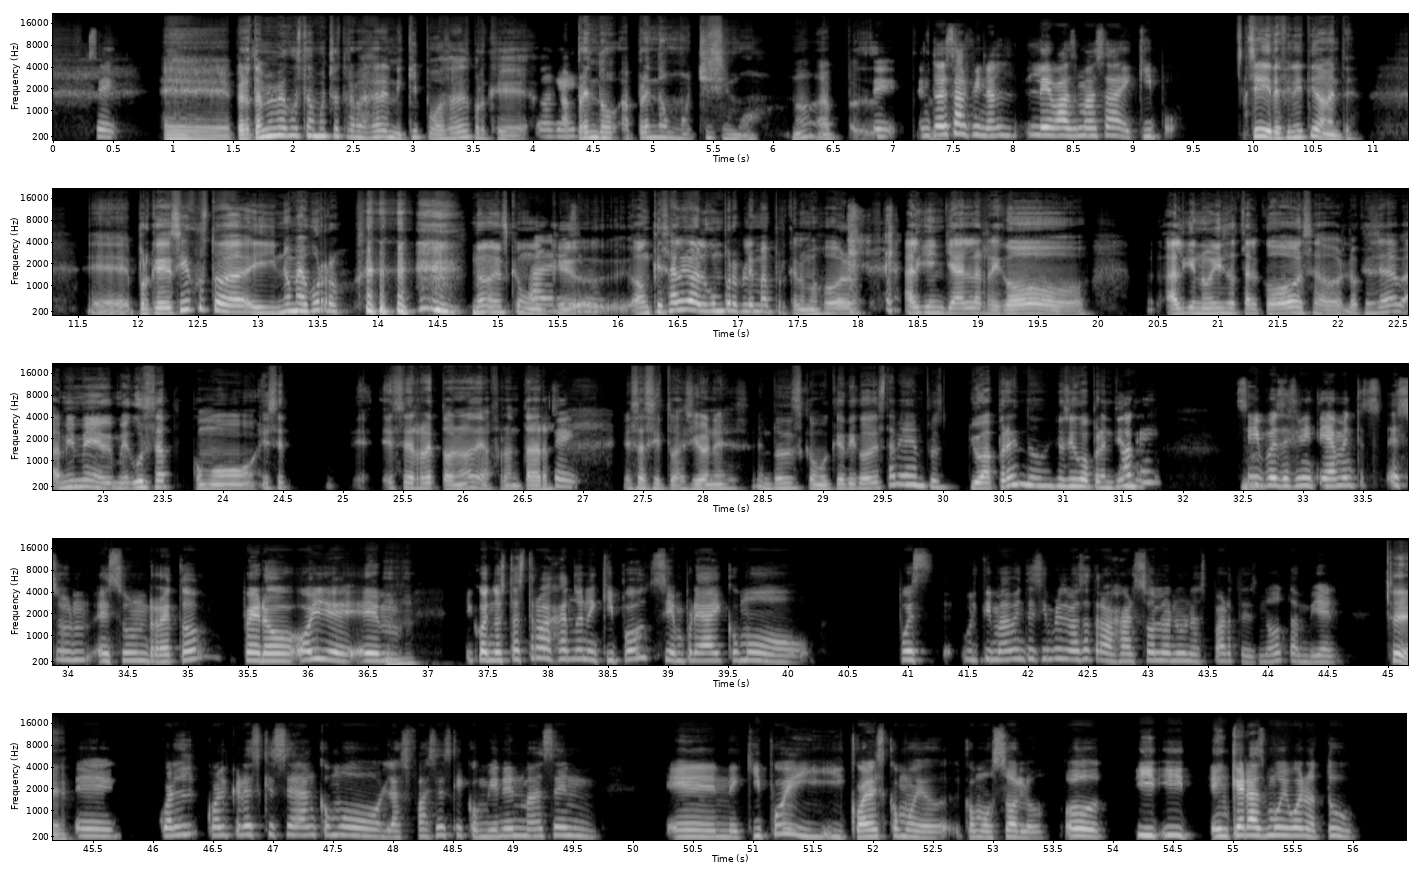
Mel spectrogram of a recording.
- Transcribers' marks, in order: laugh; cough
- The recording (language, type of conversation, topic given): Spanish, podcast, ¿Prefieres colaborar o trabajar solo cuando haces experimentos?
